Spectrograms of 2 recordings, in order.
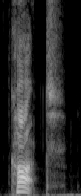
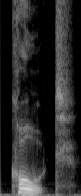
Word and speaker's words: caught: Caught. Caught. The past tense of uh past tense of catch. Now some people say coat. But if you say coat, it sounds like coat like a coat.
